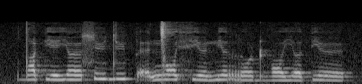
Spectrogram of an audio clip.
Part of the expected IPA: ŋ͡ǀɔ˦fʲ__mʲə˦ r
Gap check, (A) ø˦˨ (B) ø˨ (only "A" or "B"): A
